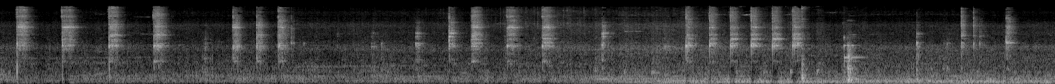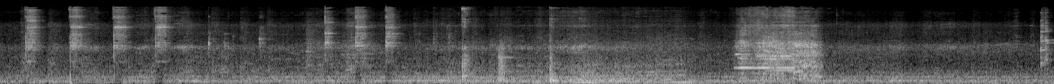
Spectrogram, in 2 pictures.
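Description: Hand hammer tapping a steel part, with sharp metallic strikes that ring, coming in quick runs of two or three a second with short pauses between. A harsh rasping clatter lasts under a second near the end.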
